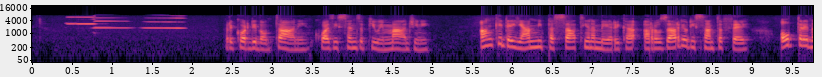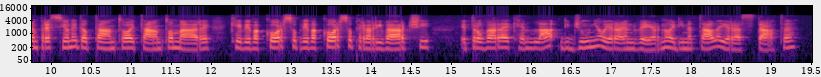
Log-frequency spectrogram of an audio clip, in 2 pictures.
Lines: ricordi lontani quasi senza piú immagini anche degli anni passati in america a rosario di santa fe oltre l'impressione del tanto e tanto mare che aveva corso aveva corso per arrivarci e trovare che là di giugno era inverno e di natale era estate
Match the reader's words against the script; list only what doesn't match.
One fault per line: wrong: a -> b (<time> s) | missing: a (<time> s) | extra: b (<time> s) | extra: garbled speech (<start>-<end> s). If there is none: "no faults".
no faults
